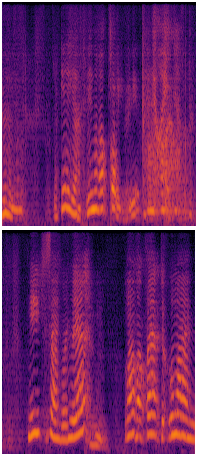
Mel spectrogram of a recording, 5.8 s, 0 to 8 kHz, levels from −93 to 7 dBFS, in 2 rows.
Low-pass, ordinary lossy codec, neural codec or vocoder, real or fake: none; none; codec, 16 kHz, 0.5 kbps, FreqCodec, smaller model; fake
